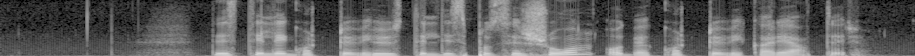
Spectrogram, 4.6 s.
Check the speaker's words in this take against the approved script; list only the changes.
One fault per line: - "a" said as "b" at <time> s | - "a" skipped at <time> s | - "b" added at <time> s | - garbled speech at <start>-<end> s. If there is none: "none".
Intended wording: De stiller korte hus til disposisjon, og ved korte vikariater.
none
